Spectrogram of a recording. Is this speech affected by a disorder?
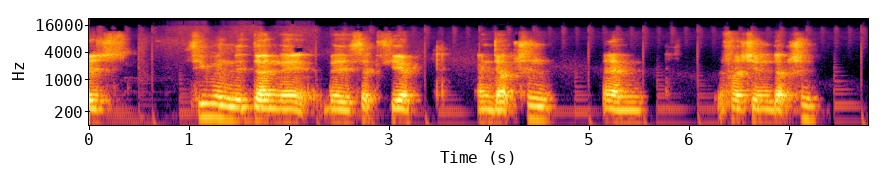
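Yes: cerebral palsy; very rigid body.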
